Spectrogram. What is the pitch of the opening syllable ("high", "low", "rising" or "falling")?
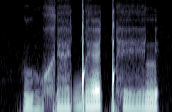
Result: low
